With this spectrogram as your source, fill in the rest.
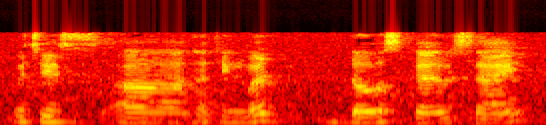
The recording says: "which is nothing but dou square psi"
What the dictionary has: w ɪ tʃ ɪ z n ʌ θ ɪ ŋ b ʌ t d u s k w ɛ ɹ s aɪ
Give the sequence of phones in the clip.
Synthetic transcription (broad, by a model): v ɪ tʃ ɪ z n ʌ t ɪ ŋ b ʌ t d u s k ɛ l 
